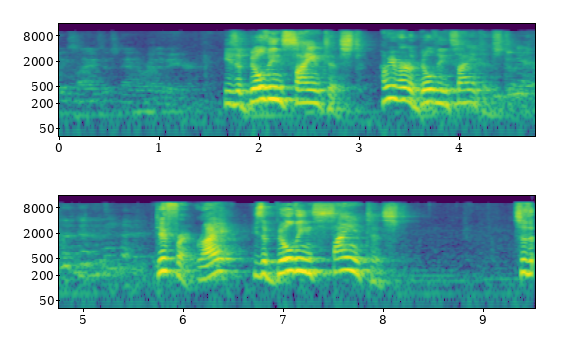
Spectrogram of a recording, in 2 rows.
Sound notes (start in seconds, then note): 4.4 audience laughing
